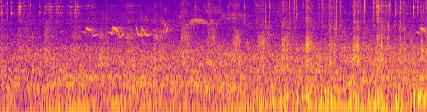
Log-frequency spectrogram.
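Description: Hoofbeats of a reining horse loping on a soft dirt arena, the thuds growing louder and more distinct in the second half as the horse speeds up.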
